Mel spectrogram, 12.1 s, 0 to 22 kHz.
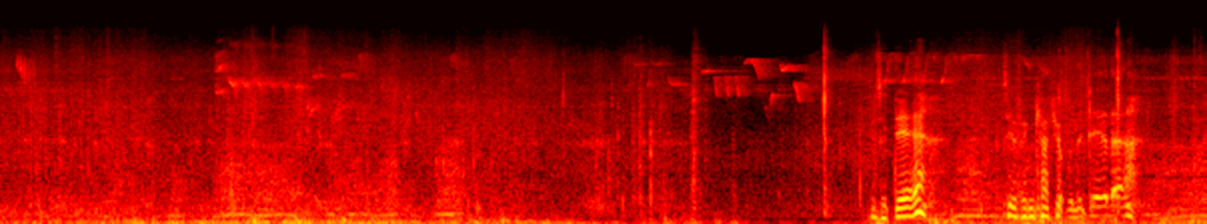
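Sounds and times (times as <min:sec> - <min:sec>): wind and jolting rumble: 0:00.0 - 0:07.3, 0:08.7 - 0:12.0.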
